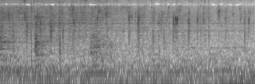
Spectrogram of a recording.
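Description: Curry leaves crackle and sizzle in hot oil in a pan for tempering, a steady close-up spitting hiss with dense little pops throughout and no voices.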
